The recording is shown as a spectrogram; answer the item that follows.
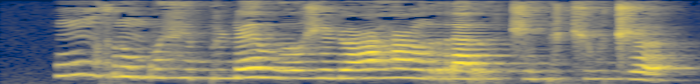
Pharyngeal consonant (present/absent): present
